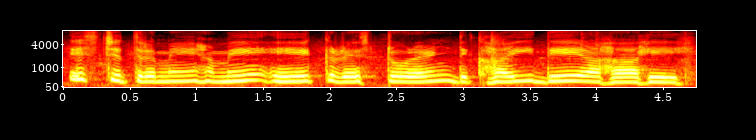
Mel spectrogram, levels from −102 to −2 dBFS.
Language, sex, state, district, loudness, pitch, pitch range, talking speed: Hindi, female, Madhya Pradesh, Bhopal, -12 LUFS, 240 Hz, 225-255 Hz, 125 wpm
